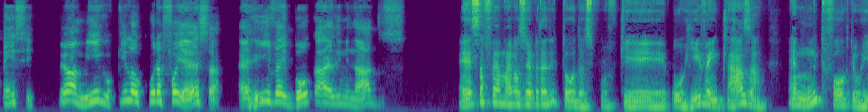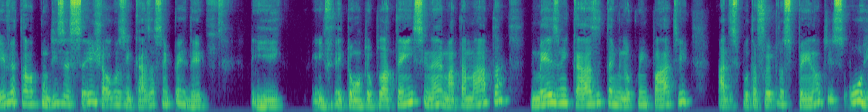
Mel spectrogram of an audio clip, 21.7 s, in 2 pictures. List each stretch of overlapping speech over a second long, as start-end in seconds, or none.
none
